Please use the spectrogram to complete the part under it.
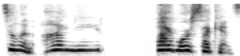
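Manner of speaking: mock high scream. Retelling screaming back at dylan before the sunset: retelling own scream. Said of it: "I'm screaming at Dylan".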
